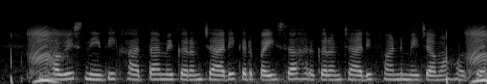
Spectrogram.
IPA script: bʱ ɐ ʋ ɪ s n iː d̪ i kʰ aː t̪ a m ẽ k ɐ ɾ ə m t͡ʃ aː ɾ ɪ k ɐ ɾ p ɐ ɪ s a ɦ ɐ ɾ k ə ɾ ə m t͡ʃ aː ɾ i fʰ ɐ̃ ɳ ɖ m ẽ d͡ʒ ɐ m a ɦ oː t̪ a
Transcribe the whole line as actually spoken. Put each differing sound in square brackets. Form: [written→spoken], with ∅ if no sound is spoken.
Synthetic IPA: bʱ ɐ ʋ ɪ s n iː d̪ i kʰ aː t̪ a m ẽ k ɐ ɾ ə m t͡ʃ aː ɾ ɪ k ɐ ɾ p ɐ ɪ s a ɦ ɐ ɾ k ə ɾ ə m t͡ʃ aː ɾ i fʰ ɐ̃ ɳ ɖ m ẽ d͡ʒ ɐ m a ɦ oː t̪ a

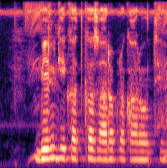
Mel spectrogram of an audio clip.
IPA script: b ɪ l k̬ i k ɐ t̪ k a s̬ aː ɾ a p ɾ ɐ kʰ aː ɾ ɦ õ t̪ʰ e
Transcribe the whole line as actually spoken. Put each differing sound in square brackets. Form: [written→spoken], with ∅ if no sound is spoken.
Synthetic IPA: b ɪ l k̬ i k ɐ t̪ k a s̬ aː ɾ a p ɾ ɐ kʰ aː ɾ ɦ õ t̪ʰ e

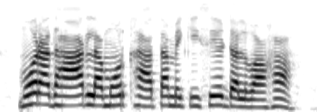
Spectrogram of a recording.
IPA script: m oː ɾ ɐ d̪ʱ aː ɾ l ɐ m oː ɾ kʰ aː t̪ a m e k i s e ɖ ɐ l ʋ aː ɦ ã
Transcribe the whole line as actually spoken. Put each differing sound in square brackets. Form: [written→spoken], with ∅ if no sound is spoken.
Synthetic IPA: m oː ɾ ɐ d̪ʱ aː ɾ l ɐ m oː ɾ kʰ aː t̪ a m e k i s e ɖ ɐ l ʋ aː ɦ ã

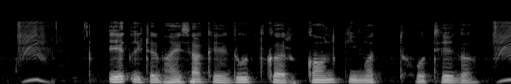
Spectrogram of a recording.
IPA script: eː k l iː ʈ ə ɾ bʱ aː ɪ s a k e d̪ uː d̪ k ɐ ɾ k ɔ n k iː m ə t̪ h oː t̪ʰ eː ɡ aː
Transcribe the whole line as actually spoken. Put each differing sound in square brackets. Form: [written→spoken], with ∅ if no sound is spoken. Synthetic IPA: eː k l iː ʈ ə ɾ bʱ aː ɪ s a k e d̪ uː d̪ k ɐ ɾ k [ɔ→ɔː] n k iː m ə t̪ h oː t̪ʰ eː ɡ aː

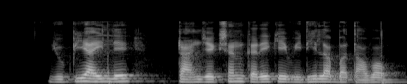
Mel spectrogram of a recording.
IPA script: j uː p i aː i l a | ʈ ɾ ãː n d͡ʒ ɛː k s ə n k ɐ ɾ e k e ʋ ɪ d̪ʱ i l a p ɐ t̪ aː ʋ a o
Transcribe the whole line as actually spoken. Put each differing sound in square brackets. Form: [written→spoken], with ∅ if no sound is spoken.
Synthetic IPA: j uː p i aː i l [a→e] | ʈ ɾ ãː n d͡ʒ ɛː k [s→ʃ] ə n k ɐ ɾ e k e ʋ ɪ d̪ʱ i l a [p→b] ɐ t̪ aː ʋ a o

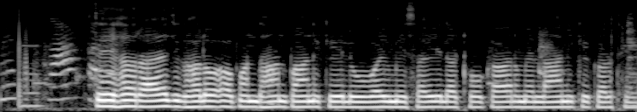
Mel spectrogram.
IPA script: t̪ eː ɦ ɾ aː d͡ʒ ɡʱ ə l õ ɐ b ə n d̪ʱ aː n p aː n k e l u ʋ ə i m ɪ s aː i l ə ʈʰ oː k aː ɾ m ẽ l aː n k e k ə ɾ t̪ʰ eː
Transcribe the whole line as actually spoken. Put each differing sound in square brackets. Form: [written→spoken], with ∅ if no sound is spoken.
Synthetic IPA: t̪ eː ɦ ɾ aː d͡ʒ ɡʱ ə l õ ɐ [b→p] ə n d̪ʱ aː n p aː n k e l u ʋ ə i m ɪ s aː i l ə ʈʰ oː k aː ɾ m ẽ l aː n k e k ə ɾ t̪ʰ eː

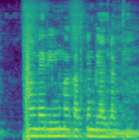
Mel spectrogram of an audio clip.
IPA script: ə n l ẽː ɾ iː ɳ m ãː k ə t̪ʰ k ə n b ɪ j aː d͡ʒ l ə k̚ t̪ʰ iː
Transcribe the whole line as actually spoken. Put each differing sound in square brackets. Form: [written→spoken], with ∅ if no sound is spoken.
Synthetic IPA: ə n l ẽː ɾ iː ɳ m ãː k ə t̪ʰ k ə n b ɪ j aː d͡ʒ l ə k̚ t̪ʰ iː

